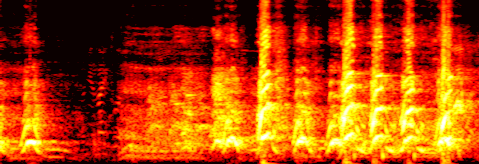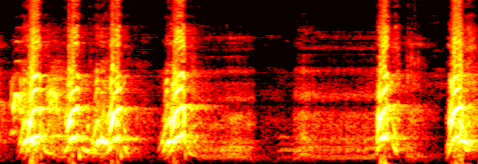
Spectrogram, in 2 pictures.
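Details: Šarplaninac kennel in Jasika, Kruševac area, home to twelve dogs of Vujanski origin: irregular deep barks and yelps overlap in busy clusters, with a quieter spell before a final pair of barks.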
